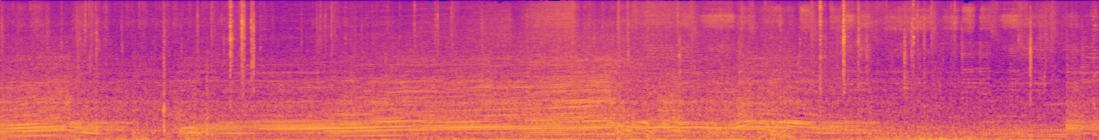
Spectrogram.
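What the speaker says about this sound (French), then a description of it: "me voilà au volant de la Vantage AMR" An Aston Martin Vantage AMR with a manual dogleg gearbox drives along a Spanish road, its engine droning loud and close, revving up and down through gear changes with a brief dip and rise midway, no talk.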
